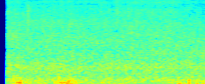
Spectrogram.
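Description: Heavy rain falling on a flooded road and puddles: a steady, even hiss with a low rumble underneath.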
